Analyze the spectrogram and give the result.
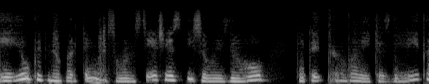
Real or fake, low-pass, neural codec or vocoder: fake; 14.4 kHz; codec, 44.1 kHz, 0.9 kbps, DAC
